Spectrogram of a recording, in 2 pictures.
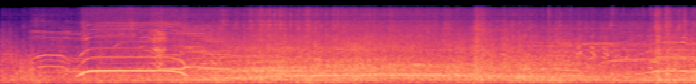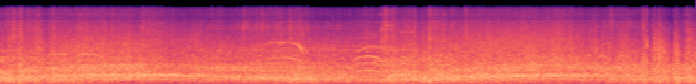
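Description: Wind rushes loudly past a fast-moving ride.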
